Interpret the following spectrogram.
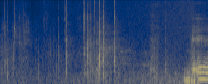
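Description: Clear plastic packaging crinkling as it is handled, with scattered sharp clicks and taps from a small metal light-mount bracket turned in the hands, most of them between one and two and a half seconds in.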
